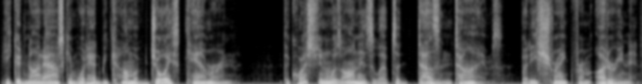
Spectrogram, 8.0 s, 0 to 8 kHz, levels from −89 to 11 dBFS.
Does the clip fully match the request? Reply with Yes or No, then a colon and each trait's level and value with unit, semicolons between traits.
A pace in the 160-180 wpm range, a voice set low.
No: average, 195 wpm; low, 125 Hz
